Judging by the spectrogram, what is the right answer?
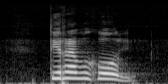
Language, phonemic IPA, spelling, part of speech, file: Tamil, /t̪ɪrɐʋʊɡoːl/, திறவுகோல், noun, Ta-திறவுகோல்.ogg
- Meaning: key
